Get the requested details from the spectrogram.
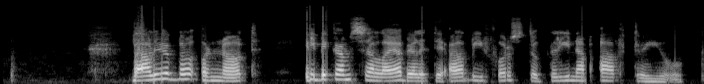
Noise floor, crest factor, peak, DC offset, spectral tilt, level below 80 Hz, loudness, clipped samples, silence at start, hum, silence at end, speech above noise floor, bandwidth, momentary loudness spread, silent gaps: -57 dBFS; 16 dB; -2 dBFS; under 0.1%; -6 dB/octave; -50 dBFS; -18 LUFS; under 0.1%; 0.1 s; none; 0.25 s; 40 dB; 16 kHz; 12 LU; none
